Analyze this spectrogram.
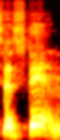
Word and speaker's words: Staunton: Stanton, right? Yeah, but it's spelled Stauton.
